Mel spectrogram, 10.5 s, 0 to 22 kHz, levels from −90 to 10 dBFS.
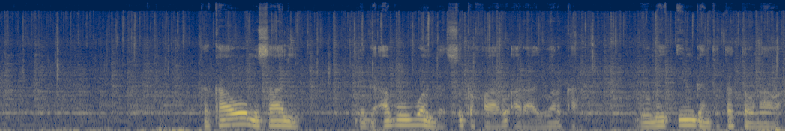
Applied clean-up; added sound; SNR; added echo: none; Rain; 13 dB; none.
